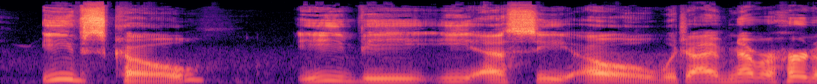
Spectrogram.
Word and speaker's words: EVESCO: Next, a company pronounced Evesco, E-V-E-S-C-O, which I've never heard of before, posted into the social, and I picked it up.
